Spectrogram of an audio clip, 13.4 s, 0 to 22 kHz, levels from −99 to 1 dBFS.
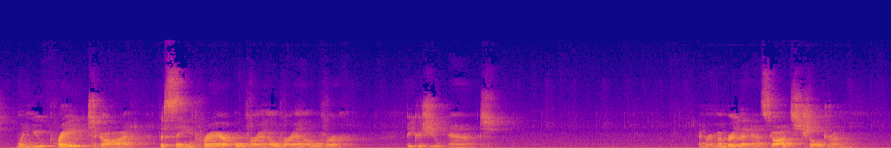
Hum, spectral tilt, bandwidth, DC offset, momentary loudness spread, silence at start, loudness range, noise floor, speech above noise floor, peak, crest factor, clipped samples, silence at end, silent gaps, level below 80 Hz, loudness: none; -4 dB/octave; 13 kHz; under 0.1%; 25 LU; 0 s; 14 LU; -46 dBFS; 21 dB; -8 dBFS; 18 dB; under 0.1%; 0 s; none; -54 dBFS; -25 LUFS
